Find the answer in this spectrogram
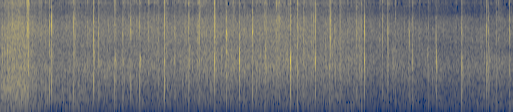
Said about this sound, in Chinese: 鼓掌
